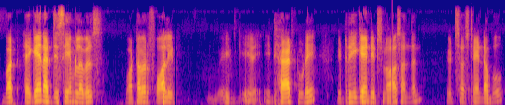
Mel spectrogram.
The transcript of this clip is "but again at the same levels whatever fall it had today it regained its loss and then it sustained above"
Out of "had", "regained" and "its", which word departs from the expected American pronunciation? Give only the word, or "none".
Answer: none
